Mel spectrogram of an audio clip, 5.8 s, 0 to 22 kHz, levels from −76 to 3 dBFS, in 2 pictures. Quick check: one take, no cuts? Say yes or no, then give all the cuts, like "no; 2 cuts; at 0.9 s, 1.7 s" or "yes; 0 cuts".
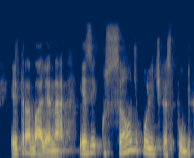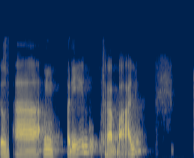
no; 3 cuts; at 3.0 s, 3.6 s, 4.4 s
